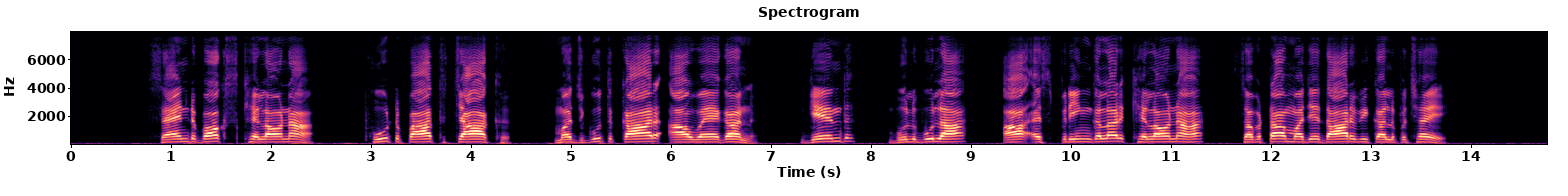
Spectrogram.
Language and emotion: Maithili, neutral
